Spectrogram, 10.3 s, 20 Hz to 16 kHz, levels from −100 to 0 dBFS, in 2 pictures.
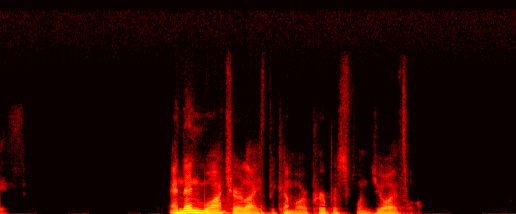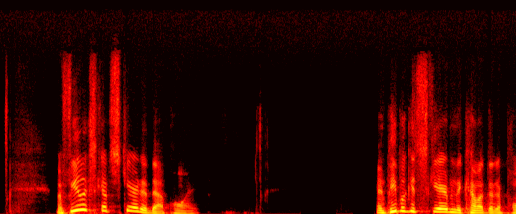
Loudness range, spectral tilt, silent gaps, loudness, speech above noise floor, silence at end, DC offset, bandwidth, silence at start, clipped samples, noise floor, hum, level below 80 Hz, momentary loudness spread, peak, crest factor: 7 LU; -7.5 dB/octave; none; -31 LUFS; 53 dB; 0 s; under 0.1%; 12.5 kHz; 1.7 s; under 0.1%; -83 dBFS; none; -66 dBFS; 15 LU; -14 dBFS; 20 dB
